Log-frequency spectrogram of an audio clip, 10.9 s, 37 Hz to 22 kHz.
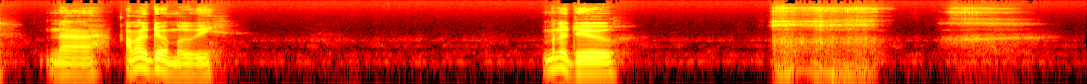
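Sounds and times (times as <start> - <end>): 
speech: 0.5 - 2.3, 5.4 - 6.3, 7.7 - 8.0
heavy raspy breathing into a microphone: 7.8 - 10.6.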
